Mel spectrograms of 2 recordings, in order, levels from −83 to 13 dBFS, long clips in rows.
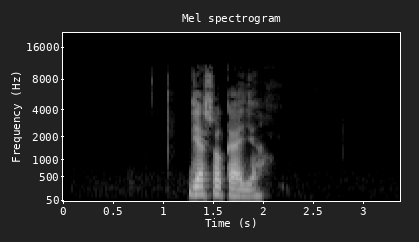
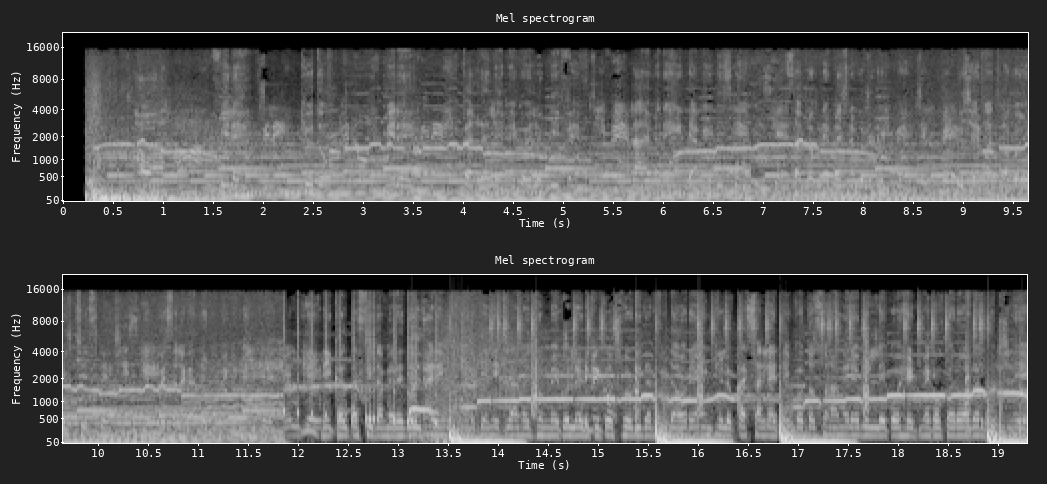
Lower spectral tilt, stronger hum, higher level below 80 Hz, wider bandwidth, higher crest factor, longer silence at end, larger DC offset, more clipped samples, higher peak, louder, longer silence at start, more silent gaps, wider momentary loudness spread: about the same, -5 dB/octave vs -4 dB/octave; neither; second, -70 dBFS vs -16 dBFS; second, 11 kHz vs 16 kHz; first, 24 dB vs 12 dB; first, 1.4 s vs 0 s; neither; neither; about the same, -2 dBFS vs 0 dBFS; second, -19 LUFS vs -12 LUFS; first, 1.25 s vs 0.25 s; neither; first, 20 LU vs 6 LU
